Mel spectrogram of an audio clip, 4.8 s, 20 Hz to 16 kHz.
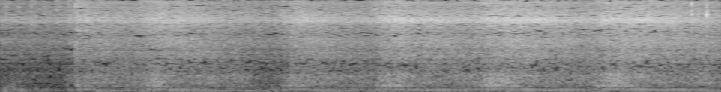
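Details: Honda Click 150 after replacing the piston pin and gasket: the engine revs up and back in even surges, clean with no knocking or ticking.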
